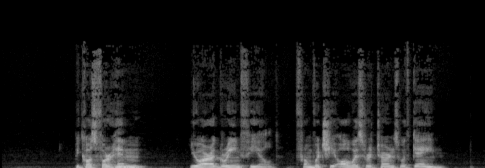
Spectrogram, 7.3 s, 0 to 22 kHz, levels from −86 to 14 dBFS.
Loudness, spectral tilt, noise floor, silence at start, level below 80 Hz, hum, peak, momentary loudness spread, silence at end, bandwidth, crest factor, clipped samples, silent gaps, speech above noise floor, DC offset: -17 LUFS; -6 dB/octave; -65 dBFS; 1.15 s; -52 dBFS; none; -2 dBFS; 14 LU; 0.6 s; 16.5 kHz; 16 dB; under 0.1%; none; 49 dB; under 0.1%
